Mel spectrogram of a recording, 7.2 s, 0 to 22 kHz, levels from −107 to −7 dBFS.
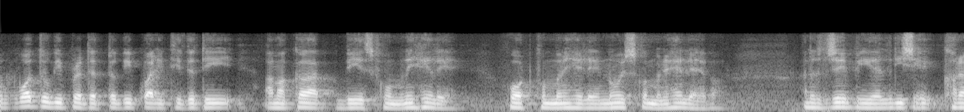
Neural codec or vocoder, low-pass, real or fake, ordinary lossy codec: codec, 16 kHz in and 24 kHz out, 0.6 kbps, FocalCodec, streaming, 2048 codes; 7.2 kHz; fake; none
